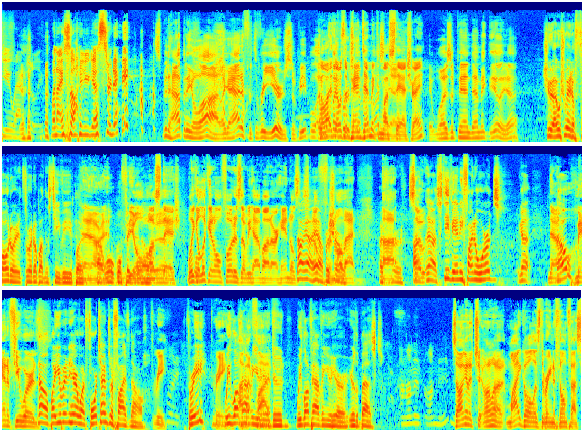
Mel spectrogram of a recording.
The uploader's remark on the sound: Live from Comicpalooza! LIVE from Comicpalooza 2023.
